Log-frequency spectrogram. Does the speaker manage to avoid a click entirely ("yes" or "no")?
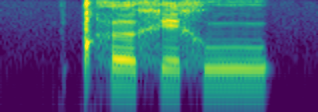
no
